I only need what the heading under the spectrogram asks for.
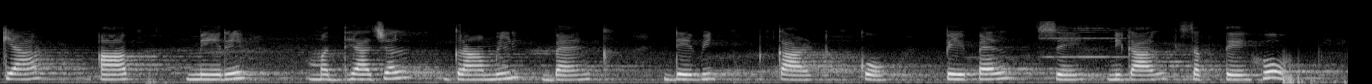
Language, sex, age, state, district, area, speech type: Hindi, female, 45-60, Uttar Pradesh, Sonbhadra, rural, read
